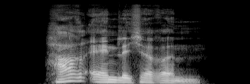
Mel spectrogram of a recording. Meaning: strong dative masculine/neuter singular comparative degree of haarähnlich
- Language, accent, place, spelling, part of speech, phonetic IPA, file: German, Germany, Berlin, haarähnlicherem, adjective, [ˈhaːɐ̯ˌʔɛːnlɪçəʁəm], De-haarähnlicherem.ogg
